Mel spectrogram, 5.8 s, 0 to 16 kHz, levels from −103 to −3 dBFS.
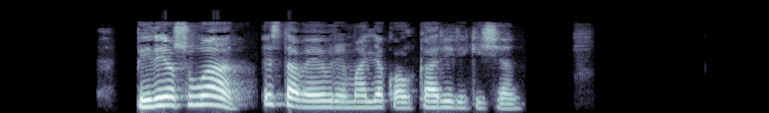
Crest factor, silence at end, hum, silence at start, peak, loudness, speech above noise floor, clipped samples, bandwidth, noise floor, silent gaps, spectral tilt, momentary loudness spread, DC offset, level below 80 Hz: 18 dB; 1.9 s; none; 1.05 s; 0 dBFS; -15 LUFS; over 76 dB; under 0.1%; 7.8 kHz; under -90 dBFS; none; -4.5 dB/octave; 14 LU; under 0.1%; -68 dBFS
